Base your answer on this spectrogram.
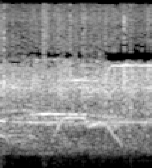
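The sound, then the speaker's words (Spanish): Applause from an audience: dense, steady clapping that holds at an even, loud level for about two seconds without a break. “¿Qué pasó con los aplausos, señores? Andan dormidos.”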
